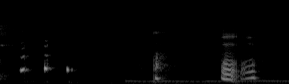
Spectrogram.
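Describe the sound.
Three quick, short coughs in a steady rhythm, fairly soft, followed by a low hum and a couple of brief voiced sounds.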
